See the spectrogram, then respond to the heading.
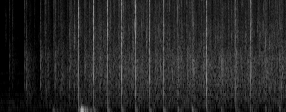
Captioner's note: audience applauding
